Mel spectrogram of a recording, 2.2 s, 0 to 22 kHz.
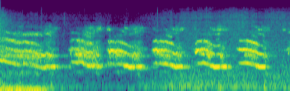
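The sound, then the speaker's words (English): A 9-year-old boy imitates a seagull at the European Goal Screeching Championship, letting out about five loud, high, screeching cries in quick succession, each with a wavering, downward-sliding pitch and brief pauses between. “He's a 9-year-old boy who took part in the European Goal Screeching Championship.”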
